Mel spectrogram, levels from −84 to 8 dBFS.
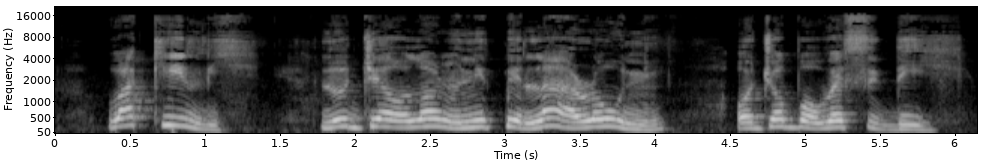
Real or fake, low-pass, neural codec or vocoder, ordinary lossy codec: real; 19.8 kHz; none; MP3, 64 kbps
